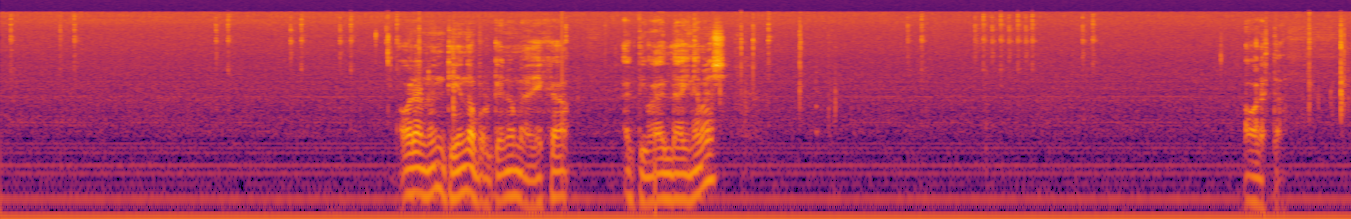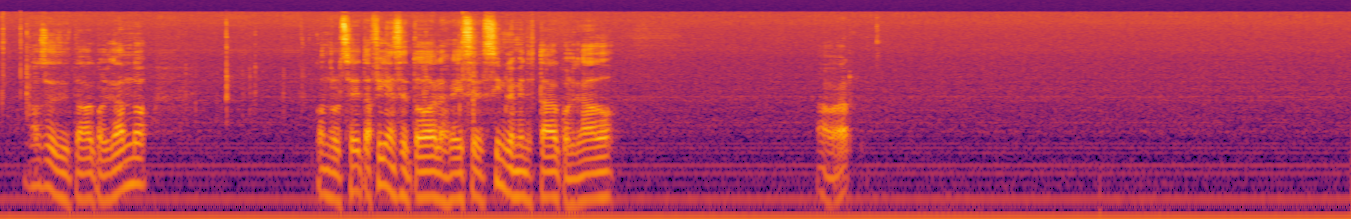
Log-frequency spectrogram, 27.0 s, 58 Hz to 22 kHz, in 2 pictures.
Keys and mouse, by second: 3.7 double click, 7.4 ctrl+click, 9.7 double click, 9.9 double click, 18.2 ctrl+z.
